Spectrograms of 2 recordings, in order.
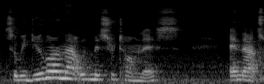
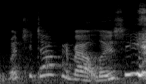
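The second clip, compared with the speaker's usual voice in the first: high, laughing mock disbelief; laughing teasing question; mocking siblings; 8 semitones higher, 3 dB louder, faster than usual. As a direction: tease her like a dismissive older sibling. Siblings dismissing Lucy's story.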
